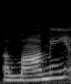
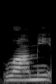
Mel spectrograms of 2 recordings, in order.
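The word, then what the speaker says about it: Lamy: have another one uh Alami I think that's what it's called Lami it's spelled l-a-m-y of course I'm brand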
